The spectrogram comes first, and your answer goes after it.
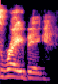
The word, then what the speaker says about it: Rabig: And I forgot I was meant to ask how to pronounce your last name. It's Rabig.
